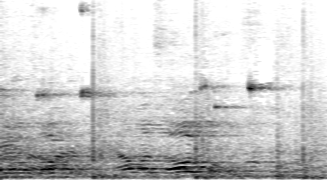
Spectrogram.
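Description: A basketball being dribbled on a hardwood gym floor, with short high sneaker squeaks and players and spectators calling out, all echoing in a large gym.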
